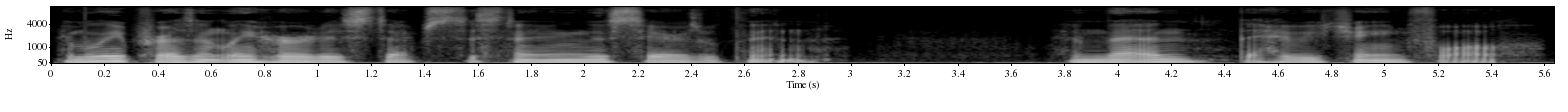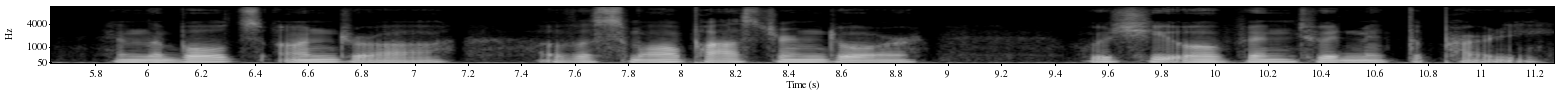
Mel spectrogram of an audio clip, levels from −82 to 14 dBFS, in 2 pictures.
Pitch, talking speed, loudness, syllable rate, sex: 110 Hz, 165 wpm, -19 LUFS, 4.9 syllables/s, male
